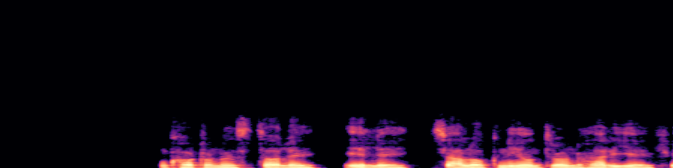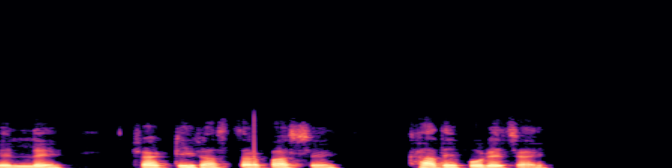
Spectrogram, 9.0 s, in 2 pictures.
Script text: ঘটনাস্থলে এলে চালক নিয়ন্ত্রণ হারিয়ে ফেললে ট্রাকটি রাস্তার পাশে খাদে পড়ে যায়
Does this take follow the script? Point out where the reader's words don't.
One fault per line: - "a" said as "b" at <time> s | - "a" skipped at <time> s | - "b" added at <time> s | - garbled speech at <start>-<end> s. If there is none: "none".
none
